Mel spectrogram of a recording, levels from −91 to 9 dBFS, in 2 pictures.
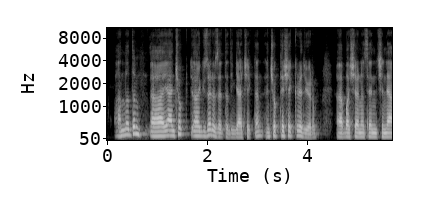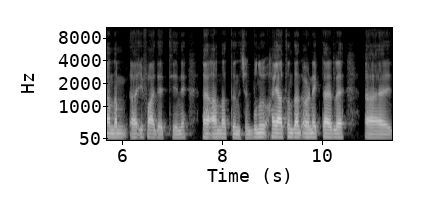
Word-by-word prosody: Anladım. 170 +7 0 0.2
Eee, 130 - +2
yani 135 +3 +5
çok, 185 +3 -4
aaa, 140 0 +3
güzel 135 +4 -1
özetledin 105 -5 -4
gerçekten. 110 +5 -3
Eee, 120 - -5
çok 140 +2 -1
teşekkür 140 0 0
ediyorum. 105 -4 -1 0.4
Eee, 110 -1 +1
başarının 115 0 +2
senin 110 0 0
için 110 0 -1
ne 115 - +5
anlam, 105 -2 +1
eee, 100 0 -1
ifade 105 -2 -2
ettiğini, 100 0 -6 0.4
eee, 105 - +3
anlattığın 100 0 0
için. 95 +1 -7
Bunu 110 0 +1
hayatından 110 0 +3
örneklerle, 105 -1 +1 0.4
eee, 95 -1 +1
110 Hz, 145 wpm, -21 LUFS, 100-130 Hz, 0.4 s, yani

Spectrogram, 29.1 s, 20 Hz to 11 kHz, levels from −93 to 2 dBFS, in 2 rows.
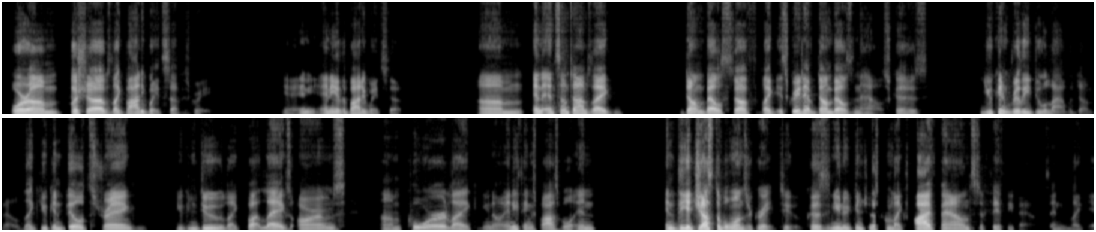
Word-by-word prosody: Or, 135 0 +8
um, 125 -2 +3
push-ups, 155 -2 +4
like 120 -7 -3
body 170 +7 0
weight 95 -10 -13
stuff 100 - -16
is 90 - -37
great. - - -29 1.1
Yeah, - - -24
any 135 +4 -10
any 155 +5 -2
of 150 - -2
the 125 - -10
body 115 0 -1
weight 100 -2 -18
stuff. - - -25 1.0
Um, 115 -1 -5
and 170 +3 +3
and 180 -2 -2
sometimes, 230 -3 0
like, 155 -6 +3 1.0
dumbbell 150 +1 +3
stuff, 125 -3 +1 0.2
like, 120 -4 -1
it's 130 - -12
great 195 +3 +4
to 215 - +1
have 130 -11 -2
dumbbells 130 -6 +1
in 105 - -16
the 100 - -18
house 105 0 -21
'cause 105 -3 -15 0.7
you 165 +9 -6
can 205 - 0
really 135 -3 0
do 115 0 -11
a - - -8
lot 90 -3 -16
with - - -36
dumbbells, - - -32
like, 110 -2 -13
you 140 -2 -6
can 120 -4 -6
build 150 +5 0
strength, 140 -3 -2 0.5
you 115 -1 -18
can 115 0 -11
do, 130 +2 -1
like, 105 -4 -14
butt, 150 -3 -4
legs, 155 -1 -2
arms, 150 -2 -9 0.5
um, 105 -2 -16
core, 170 -3 -2
like, 110 -5 -7
you 80 +1 -23
know, 80 0 -19
anything's 175 -8 -9
possible 130 -7 -7
and 115 -1 -10 1.0
and 130 -1 0
the 140 -1 +7
adjustable 140 - +7
ones 115 -4 -1
are 105 - -14
great 110 -1 -8
too 120 -3 -16 0.2
'cause, 110 -3 -5
you 120 0 -2
know, 120 - -3
you 120 - -6
can 125 +1 -5
adjust 120 +1 -8
from, 120 - -10
like, 105 -3 -8 0.2
5 140 0 +9
pounds 125 -3 -5
to 110 - -20
50 105 -3 -13
pounds - - -39
and, 95 -2 -26
like, 95 0 -27
130 Hz, 175 wpm, -26 LUFS, 115-150 Hz, 1.1 s, 5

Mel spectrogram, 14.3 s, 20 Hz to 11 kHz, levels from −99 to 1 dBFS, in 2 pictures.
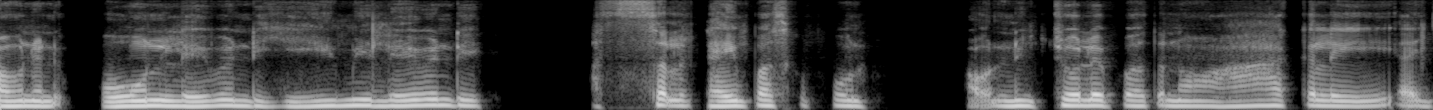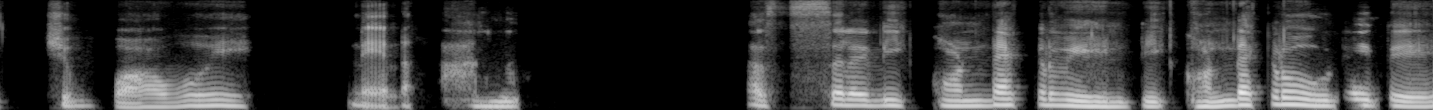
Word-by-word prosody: అవునండి. 150 0 +3 0.2
ఫోన్లు 155 +3 +5
లేవండి. 150 +1 +1 0.2
ఏమీ 160 +3 +2
లేవండి. 170 +1 +2 0.6
అస్సలు 170 -3 -2
టైంపాస్‌కి 155 +2 0
ఫోన్ 155 -2 -3 0.5
అవును. 155 - -7
నిల్చోలేకపోతున్నాం 155 0 0 0.3
ఆకలి, 160 -2 -1 0.3
అచ్చ 145 -2 -12 0.3
బాబోయ్! 145 +7 0 0.6
నేను - - -3 0.3
అం 145 -1 -4 1.3
అస్సలు, 180 -2 -1 0.2
ఈ - - 0 0.2
కొండ 155 0 +1
ఎక్కడం 180 -1 -1
ఏంటి? 135 0 +1 0.2
కొండ 145 +2 +4
ఎక్కడం 200 +2 +3
ఒకటైతే, 160 -1 +1
155 Hz, 95 wpm, -22 LUFS, 150-165 Hz, 1.3 s, ఫోన్లు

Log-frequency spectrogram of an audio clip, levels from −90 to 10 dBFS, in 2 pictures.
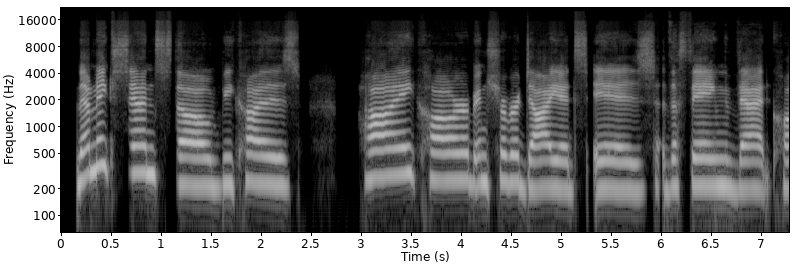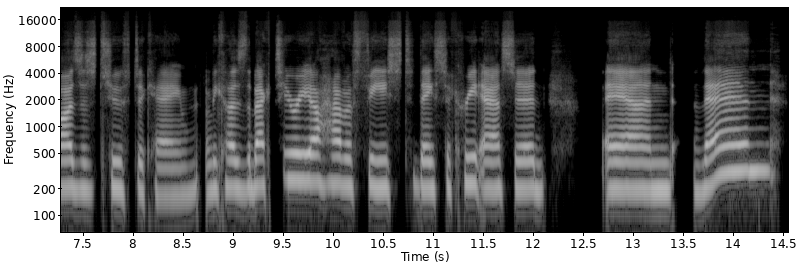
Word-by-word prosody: That 260 +5 +4
makes 350 +1 +2
sense 300 -2 +1
though 220 -1 +3
because 225 0 0 0.6
high-carb-and-sugar 250 -3 +2
diets 205 -2 +1
is 195 -1 -2
the 210 +2 -5
thing 215 -1 0
that 200 -1 +2
causes 200 -2 -1
tooth 200 -3 -8
decay 170 -2 -6 0.3
because 200 +1 -4
the 205 - -6
bacteria 245 +3 +1
have 230 0 -2
a 215 - -3
feast, 205 0 -6
they 205 -2 -1
secrete 215 +3 -5
acid, 200 0 -1 0.6
and 195 -1 +1 0.2
then 310 +10 +1
215 Hz, 105 wpm, -23 LUFS, 200-245 Hz, 0.6 s, That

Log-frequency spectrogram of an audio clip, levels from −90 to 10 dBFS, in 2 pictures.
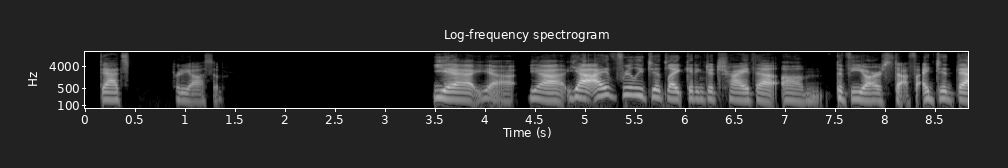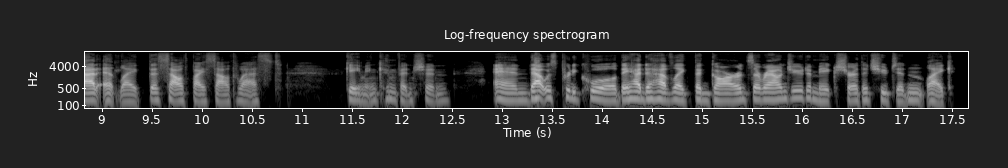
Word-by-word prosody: That's 170 -1 -1 0.4
pretty - - -10
awesome. - - -11 2.1
Yeah, 180 -5 +3
yeah, 195 - -6 0.2
yeah, 165 -5 +2
yeah. 200 +1 +7
I 255 +4 +5
really 260 -2 -5
did 215 -3 -6
like 180 -2 +2
getting 180 -2 -9
to 180 -1 -4
try 165 -1 -1
the, - - +1
um 150 -2 -8 0.2
the 195 - -4
VR 160 -3 -1
stuff. 125 - -3
I 175 - +3
did 185 -1 -8
that 160 0 +9
at, - - -3
like, 140 -1 -6
the 165 - -4
SXSW 140 -3 -3 0.6
gaming 150 -1 -7
convention, 155 -2 -11 0.4
and 160 -3 0
that 195 0 +9
was 200 - -8
pretty 175 - -7
cool. 165 -5 -3
They 170 - +2
had 180 -1 +4
to 180 - 0
have, 175 -2 +3
like, 150 -3 -1
the 170 - -1
guards 155 +2 0
around 170 +2 +3
you 200 0 -5
to 195 - -7
make 150 -4 -7
sure 155 - -2
that 160 0 -5
you 165 - -5
didn't, 155 +1 -11
like, - - -1
170 Hz, 165 wpm, -24 LUFS, 155-185 Hz, 2.1 s, that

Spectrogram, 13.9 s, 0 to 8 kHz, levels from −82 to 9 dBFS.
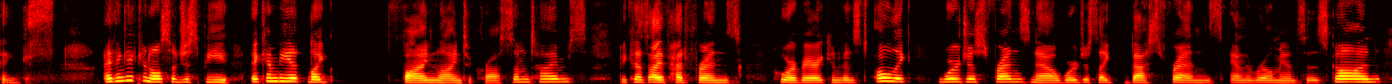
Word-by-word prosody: Thanks. 180 -2 -13 0.5
I 285 - +7
think 330 +5 +1
it 390 - +1
can 335 - -1
also 270 0 +4
just 245 -1 -7
be 230 -3 -4 0.2
it - - +3
can 310 -1 +3
be 305 -1 +3
a, 300 0 +8
like, 235 -1 +2 0.7
fine 205 -1 +4
line 185 0 -4
to 205 - -17
cross 190 -1 -7
sometimes, 260 +2 -4 0.3
because 225 +1 -3
I've 225 -2 +5
had 215 -4 0
friends 200 -2 -2 0.3
who 230 - -3
are 210 -2 +3
very 205 0 +1
convinced, 205 -1 -9
"Oh, 315 +2 +8
like, 285 -2 +1 0.3
we're 270 +3 +2
just 265 -1 -3
friends 255 -2 0
now. 200 -2 -3
We're 210 +2 -4
just, 225 +1 -9
like, 215 -2 -3
best 205 +1 -3
friends 190 -4 -4
and 200 -1 -9
the 195 - -11
romance 190 -2 -8
is 200 -1 -10
gone," 260 -1 +5
220 Hz, 180 wpm, -24 LUFS, 200-260 Hz, 0.7 s, a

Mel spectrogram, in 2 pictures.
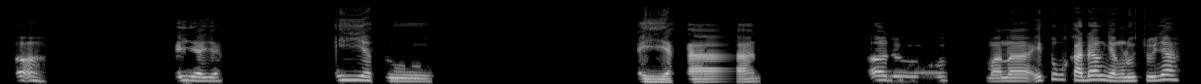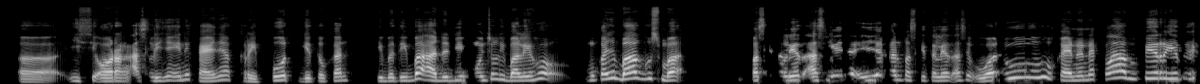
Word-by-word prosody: Heeh. 190 - -2 1.3
Iya 180 0 -1
iya. 165 0 -3 1.2
Iya, 200 -1 -2
tuh. 145 -3 -4 2.1
Iya 125 -2 0 0.2
kan? 125 +1 0 1.1
Aduh, 185 -2 -5 0.4
mana 155 +1 0
itu 180 +7 -5
kadang 210 +1 +2
yang 170 -3 0
lucunya, 180 +6 -2 0.4
eee, 120 -2 -1 0.3
isi 155 - -11
orang 150 0 +4
aslinya 170 +2 -2
ini 225 +5 -4
kayaknya 175 +6 +2
keriput 150 - -2
gitu 145 +2 -4
kan, 175 +3 0 0.3
tiba-tiba 170 - +3
ada 175 0 +5
dia 190 +2 -4
muncul 185 +6 -3
di 225 - -3
baliho, 190 - +2 0.2
mukanya 245 +9 +2
bagus, 265 +1 +6
Mbak. 195 -5 +4 0.7
Pas - - +2
kita 450 - -11
lihat 195 +1 +5
aslinya 200 +6 -1
iya 195 +5 +1
kan, 215 -1 -2
pas 195 -2 -5
kita 180 -1 -8
lihat 175 +1 0
asli, 195 +3 -5
waduh! 315 +5 +1
Kayak 180 -2 +5
nenek 230 +3 -2
lampir 275 -1 +4
gitu. 265 0 +2
185 Hz, 115 wpm, -21 LUFS, 155-215 Hz, 2.1 s, bagus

